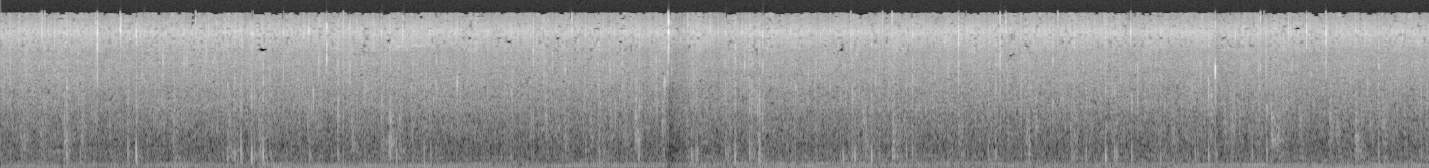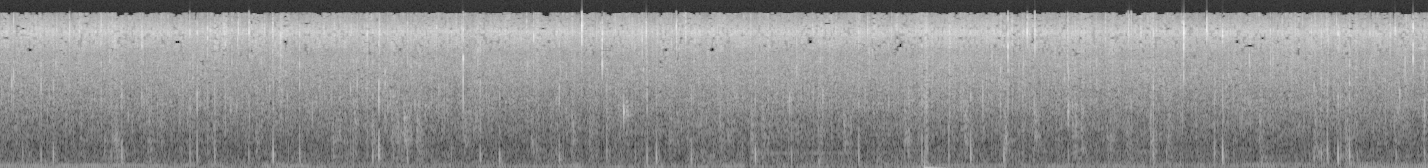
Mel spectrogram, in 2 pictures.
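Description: Steady rain falling, with many sharp individual drop hits over a soft hiss and a low rumble underneath.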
